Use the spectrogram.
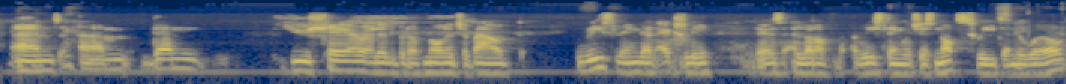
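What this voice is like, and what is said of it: German accent. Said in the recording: “I'm German, so when I come up with my Germanic accent”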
